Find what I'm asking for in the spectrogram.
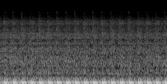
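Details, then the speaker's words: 1997 Arctic Cat Bearcat 454 ATV, sat 1.5 years, after carburetor repair, choked by hand: barely cranked before firing, then quick even thumping about ten beats a second, no misses or knocks; healthy idle. "Barely cranked it before it fired up. I'll let it idle for a second, make sure it runs okay,"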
